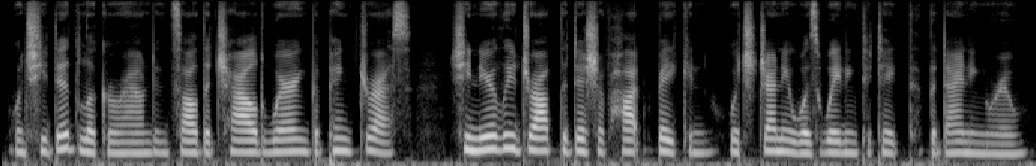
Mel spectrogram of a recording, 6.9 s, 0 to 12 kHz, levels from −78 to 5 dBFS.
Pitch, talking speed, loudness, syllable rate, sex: 200 Hz, 270 wpm, -19 LUFS, 6.0 syllables/s, female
